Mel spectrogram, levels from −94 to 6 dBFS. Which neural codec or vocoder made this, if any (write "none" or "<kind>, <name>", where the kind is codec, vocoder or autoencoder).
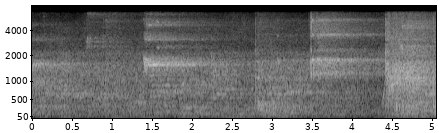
none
